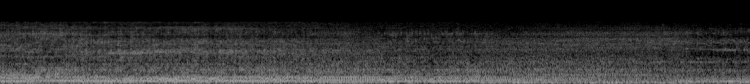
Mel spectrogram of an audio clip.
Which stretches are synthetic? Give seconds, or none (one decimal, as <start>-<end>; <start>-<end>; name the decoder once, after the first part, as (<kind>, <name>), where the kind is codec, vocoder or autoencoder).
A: 0.0-3.2 (vocoder, HiFi-GAN); 3.8-4.8; 6.9-7.5

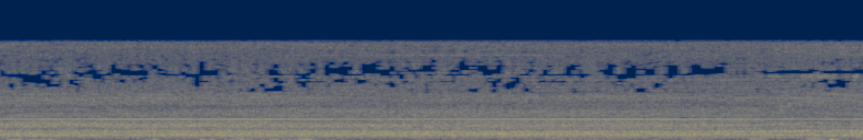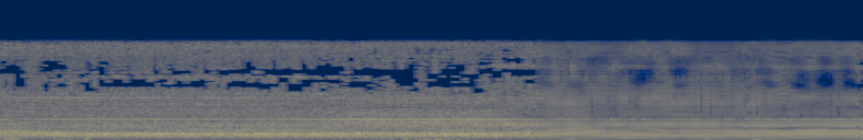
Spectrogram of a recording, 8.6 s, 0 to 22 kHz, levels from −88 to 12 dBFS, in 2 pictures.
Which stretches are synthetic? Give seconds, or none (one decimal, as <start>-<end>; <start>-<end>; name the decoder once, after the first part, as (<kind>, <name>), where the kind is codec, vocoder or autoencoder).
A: 7.0-8.6 (vocoder, BigVGAN v2)

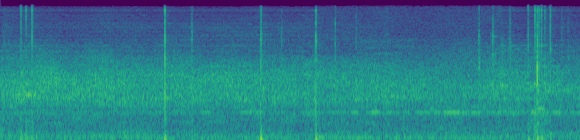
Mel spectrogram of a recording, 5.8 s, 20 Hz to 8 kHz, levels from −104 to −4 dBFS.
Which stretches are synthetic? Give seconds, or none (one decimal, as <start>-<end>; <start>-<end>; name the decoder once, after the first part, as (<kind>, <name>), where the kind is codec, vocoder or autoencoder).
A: 0.0-3.2 (codec, SNAC); 5.0-5.8

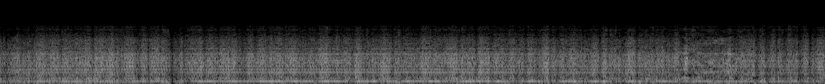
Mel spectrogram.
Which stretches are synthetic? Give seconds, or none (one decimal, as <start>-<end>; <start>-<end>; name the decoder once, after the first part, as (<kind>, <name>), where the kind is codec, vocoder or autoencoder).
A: 6.8-7.4 (codec, SNAC)

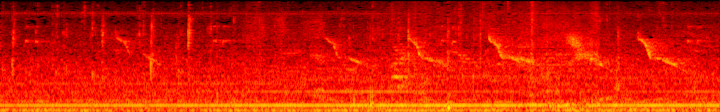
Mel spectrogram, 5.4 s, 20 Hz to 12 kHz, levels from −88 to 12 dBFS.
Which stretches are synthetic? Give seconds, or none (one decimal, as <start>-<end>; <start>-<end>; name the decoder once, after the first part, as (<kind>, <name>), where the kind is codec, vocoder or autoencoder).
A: 3.9-4.5 (codec, SNAC)

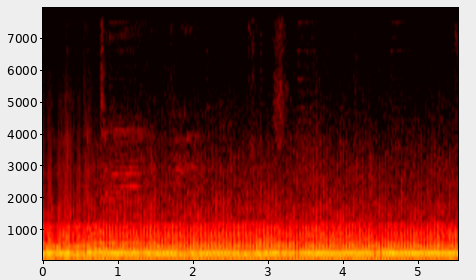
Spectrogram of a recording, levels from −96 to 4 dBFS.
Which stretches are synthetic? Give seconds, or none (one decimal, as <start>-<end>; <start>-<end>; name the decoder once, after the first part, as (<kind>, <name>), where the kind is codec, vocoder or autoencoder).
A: 0.0-0.7 (vocoder, BigVGAN v2)

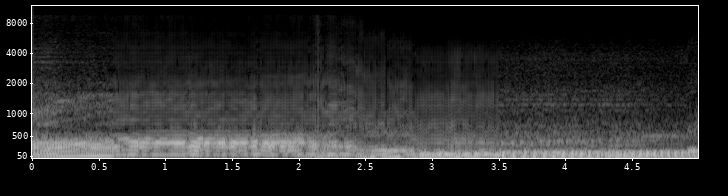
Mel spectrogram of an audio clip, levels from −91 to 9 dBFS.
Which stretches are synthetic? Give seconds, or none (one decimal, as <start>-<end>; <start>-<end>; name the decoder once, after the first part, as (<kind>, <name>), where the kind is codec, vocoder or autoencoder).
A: 0.6-3.5 (vocoder, BigVGAN v2)

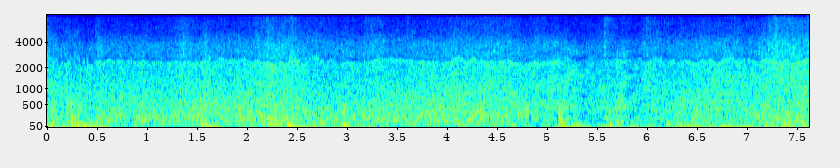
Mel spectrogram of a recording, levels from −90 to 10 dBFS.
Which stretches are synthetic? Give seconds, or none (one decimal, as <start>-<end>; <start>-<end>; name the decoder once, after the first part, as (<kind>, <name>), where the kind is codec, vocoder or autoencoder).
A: 4.9-5.9 (codec, DAC)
